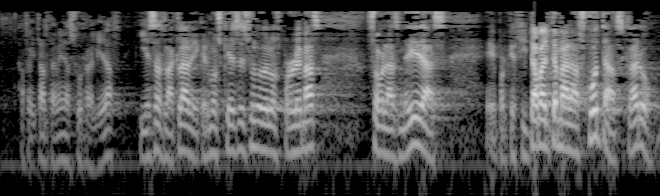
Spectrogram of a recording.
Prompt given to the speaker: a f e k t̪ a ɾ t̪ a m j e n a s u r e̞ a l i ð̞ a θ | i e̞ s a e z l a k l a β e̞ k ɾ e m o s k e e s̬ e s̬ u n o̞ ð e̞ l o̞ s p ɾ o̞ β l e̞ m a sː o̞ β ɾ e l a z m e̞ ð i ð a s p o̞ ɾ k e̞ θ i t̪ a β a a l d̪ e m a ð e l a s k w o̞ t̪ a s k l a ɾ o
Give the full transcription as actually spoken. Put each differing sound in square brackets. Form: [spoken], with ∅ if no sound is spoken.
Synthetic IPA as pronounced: a f e k t̪ a ɾ t̪ a m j e n a s u r e̞ a l i ð̞ a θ | i e̞ s a e z l a k l a β e̞ k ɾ e m o s k e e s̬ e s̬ u n o̞ ð e̞ l o̞ s p ɾ o̞ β l e̞ m a sː o̞ β ɾ e l a z m e̞ ð i ð a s p o̞ ɾ k e̞ θ i t̪ a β a [e] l [t̪] e m a ð e l a s k w o̞ t̪ a s k l a ɾ o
